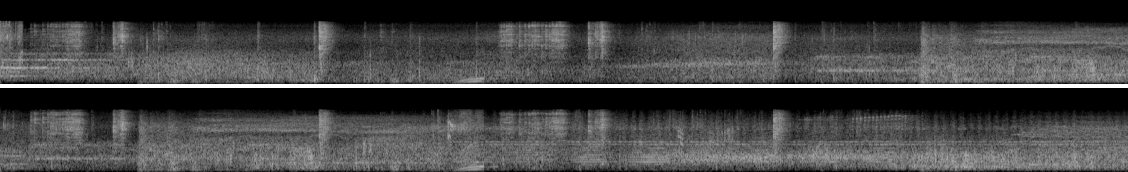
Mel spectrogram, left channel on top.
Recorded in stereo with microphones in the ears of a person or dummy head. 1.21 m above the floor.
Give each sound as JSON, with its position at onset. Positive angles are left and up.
{"t": 0.3, "sound": "a camera shutter", "side_deg": 0, "distance_m": 0.6}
